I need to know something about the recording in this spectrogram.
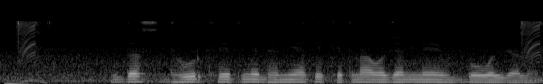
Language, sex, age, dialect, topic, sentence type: Bhojpuri, male, 18-24, Southern / Standard, agriculture, question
